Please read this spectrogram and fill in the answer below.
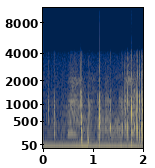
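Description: Close to the microphone, a person sniffs and makes a run of sharp little clicks from the mouth or from handling, with a brief low hum about halfway through. The clicks come quickly near the end.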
